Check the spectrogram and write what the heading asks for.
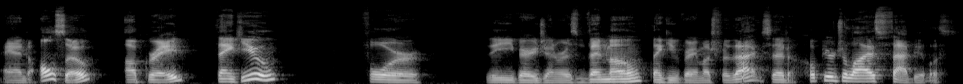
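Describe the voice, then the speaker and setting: A man's voice: on the low side, sing-song, measured pace. A man in his thirties co-hosting a live stream, reading supporter messages aloud in an easy way. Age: 30s. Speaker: co-host.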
